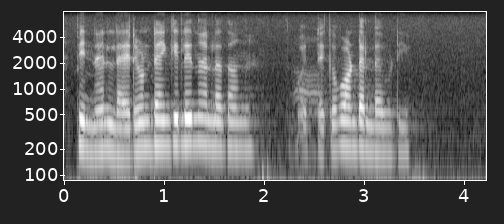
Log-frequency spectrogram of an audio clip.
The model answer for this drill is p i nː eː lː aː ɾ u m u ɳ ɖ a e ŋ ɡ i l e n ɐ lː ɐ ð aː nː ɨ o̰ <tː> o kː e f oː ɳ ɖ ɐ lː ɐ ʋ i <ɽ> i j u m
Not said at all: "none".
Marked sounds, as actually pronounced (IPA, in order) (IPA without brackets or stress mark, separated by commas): tː, ɽ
